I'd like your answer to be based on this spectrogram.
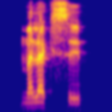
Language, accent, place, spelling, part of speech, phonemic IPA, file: French, France, Lyon, malaxer, verb, /ma.lak.se/, LL-Q150 (fra)-malaxer.wav
- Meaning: 1. to knead 2. to massage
